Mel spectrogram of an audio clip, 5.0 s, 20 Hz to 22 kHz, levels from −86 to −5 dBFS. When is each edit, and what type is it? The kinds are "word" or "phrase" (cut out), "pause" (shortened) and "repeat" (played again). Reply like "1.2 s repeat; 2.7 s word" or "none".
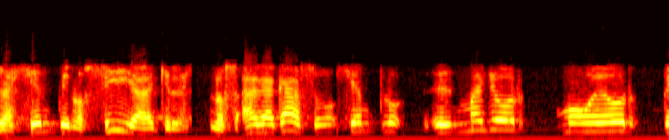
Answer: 1.4 s word; 2.5 s word; 3.0 s word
